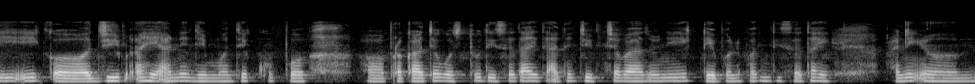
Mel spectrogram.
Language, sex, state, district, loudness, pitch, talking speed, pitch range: Marathi, female, Maharashtra, Solapur, -19 LUFS, 155 Hz, 155 wpm, 150-160 Hz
